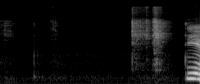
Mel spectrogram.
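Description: Faint small metallic clicks and a brief rustle of a thin metal jewellery chain and jump ring handled between the fingers, the rustle about a second and a half in.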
